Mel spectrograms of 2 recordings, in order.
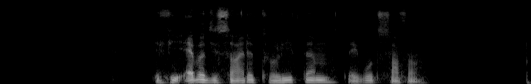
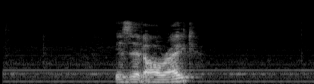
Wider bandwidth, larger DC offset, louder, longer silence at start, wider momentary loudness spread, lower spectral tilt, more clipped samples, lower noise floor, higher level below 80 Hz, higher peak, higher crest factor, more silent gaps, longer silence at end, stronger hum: first, 15.5 kHz vs 8 kHz; neither; second, -33 LUFS vs -19 LUFS; first, 1.55 s vs 1.15 s; second, 13 LU vs 17 LU; about the same, -6 dB/octave vs -6 dB/octave; neither; first, -85 dBFS vs -48 dBFS; about the same, -60 dBFS vs -60 dBFS; second, -14 dBFS vs -4 dBFS; about the same, 22 dB vs 20 dB; neither; second, 0 s vs 1.2 s; neither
